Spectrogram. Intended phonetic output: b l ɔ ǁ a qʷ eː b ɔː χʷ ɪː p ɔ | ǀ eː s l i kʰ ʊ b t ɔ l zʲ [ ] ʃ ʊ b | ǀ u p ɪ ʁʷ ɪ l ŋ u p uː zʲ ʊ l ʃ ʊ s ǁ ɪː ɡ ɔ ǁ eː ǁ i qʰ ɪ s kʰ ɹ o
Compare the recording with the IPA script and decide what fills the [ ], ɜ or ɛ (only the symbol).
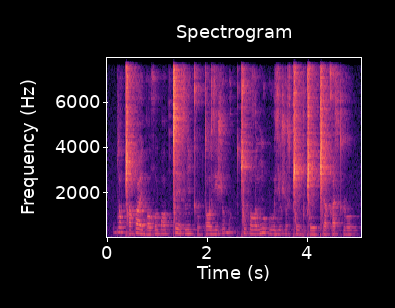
ɛ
